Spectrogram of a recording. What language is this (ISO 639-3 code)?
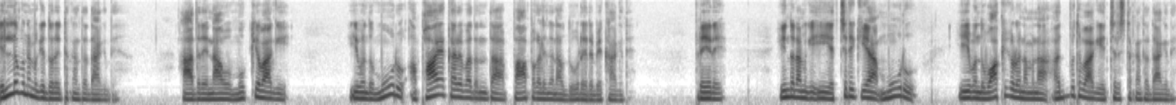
kan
